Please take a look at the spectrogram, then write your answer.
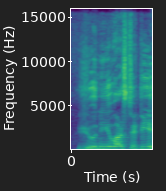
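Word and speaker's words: university: आएगा यूनिवर्सिटी से पहले यूनिवर्सिटी है यू हम बात करेंगे व्यंजन का इसमें साउंड आएगा तो ए यूनिवर्सिटी आएगा ऑप्शन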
